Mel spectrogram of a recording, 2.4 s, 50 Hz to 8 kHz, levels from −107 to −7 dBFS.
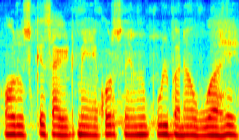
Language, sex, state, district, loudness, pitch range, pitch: Hindi, male, Madhya Pradesh, Bhopal, -13 LUFS, 175-185 Hz, 180 Hz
